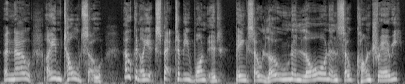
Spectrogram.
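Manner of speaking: very high, drawn-out self-pitying whine; pitiable whimper. A narrator's reading. Missus Gummidge feeling unwanted, high pitiable whimper. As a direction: whimper like a forlorn widow. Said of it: "with a pitiable whimper".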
